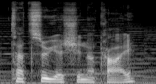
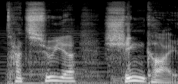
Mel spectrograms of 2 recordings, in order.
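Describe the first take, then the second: First: The surname has an extra middle vowel, three syllables. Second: The surname has no middle vowel, two syllables. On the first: The speaker calls it wrong. "I just realised I pronounced that wrong" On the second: The speaker calls it right. "It's Shinkai"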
